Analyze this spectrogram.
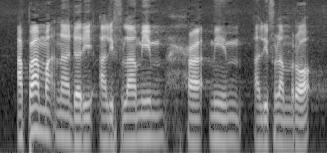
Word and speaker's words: الم: Nah, huruf muqat'ah bacanya tidak disatukan sehingga alif lam mim jangan dibaca alam, ha mim jangan dibaca ham. Kemudian alif lam mim ro jangan dibaca almer tapi dia dibaca secara terpisah.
